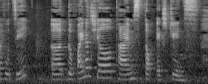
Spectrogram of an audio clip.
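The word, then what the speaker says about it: FTSE: quarterly review futsi itu futsi ditulisnya ftsi Tapi bacanya futsi eh the financial stock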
